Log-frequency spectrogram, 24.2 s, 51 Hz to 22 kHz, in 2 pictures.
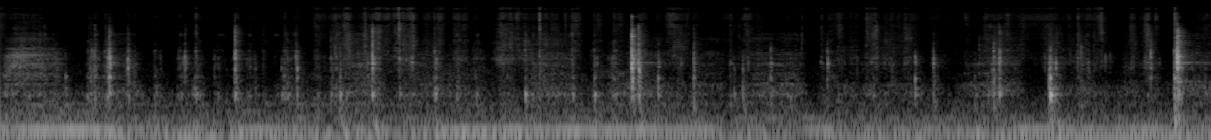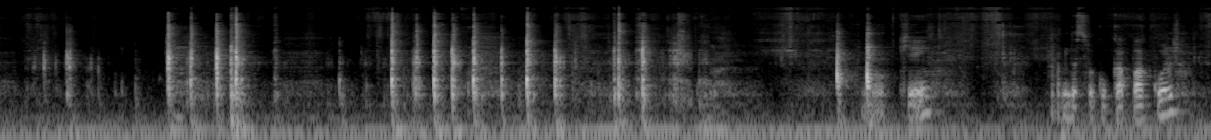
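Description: Magnesium clutch cover of a two-stroke KTM SX 85 engine being worked loose and lifted off the crankcase by hand: scattered light metallic knocks and clicks, sparse at first, then coming in quick clusters in the second half.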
